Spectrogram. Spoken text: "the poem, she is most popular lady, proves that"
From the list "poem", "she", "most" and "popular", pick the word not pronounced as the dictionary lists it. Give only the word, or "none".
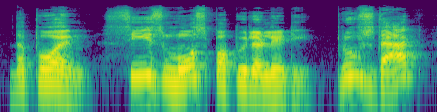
she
